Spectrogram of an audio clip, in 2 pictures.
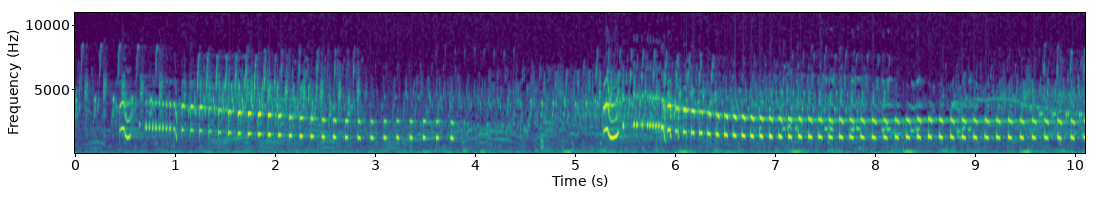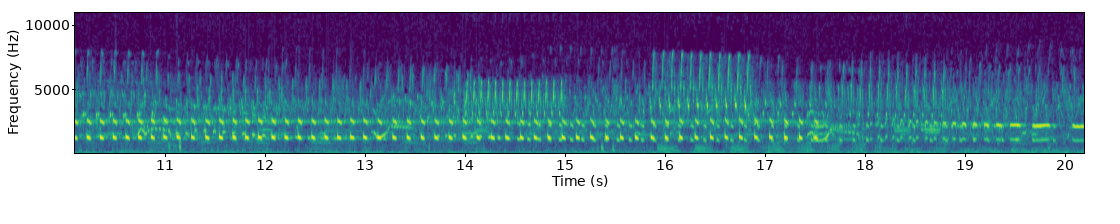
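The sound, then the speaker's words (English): A dense dawn chorus of many birds singing at once one morning near a watering hole on a western prairie: long whistled notes and rapid chirps overlap continuously, with softer rhythmic calls underneath. Fairly loud, with no talking. “Lang Elliott captured these voices one morning near a watering hole on a western prairie”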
